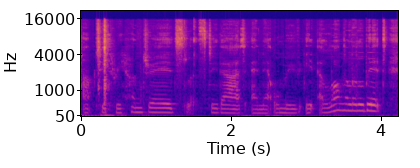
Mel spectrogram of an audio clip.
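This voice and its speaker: There is noticeable background noise behind a woman. She speaks at a fairly slow pace with lively intonation. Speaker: YouTube graphic design tutor. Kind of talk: tutorial. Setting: home studio. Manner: halting, many fillers. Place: home room.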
